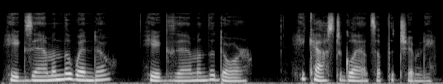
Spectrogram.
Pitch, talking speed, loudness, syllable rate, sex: 185 Hz, 205 wpm, -16 LUFS, 6.4 syllables/s, female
